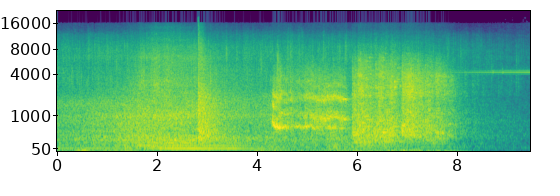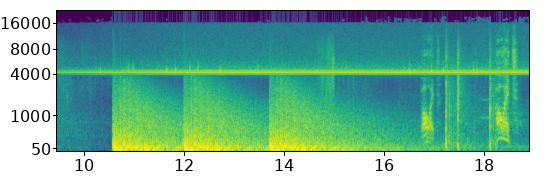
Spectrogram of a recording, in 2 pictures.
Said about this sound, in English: Poet Wilson finds himself in another predicament. One that has led to a terrible car crash.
